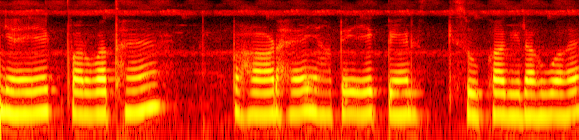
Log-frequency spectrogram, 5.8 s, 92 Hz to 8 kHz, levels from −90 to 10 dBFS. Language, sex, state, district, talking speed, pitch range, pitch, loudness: Hindi, female, Haryana, Charkhi Dadri, 145 wpm, 205-220 Hz, 210 Hz, -18 LUFS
